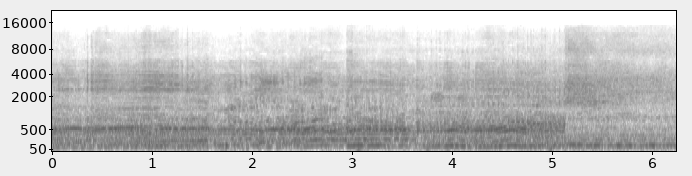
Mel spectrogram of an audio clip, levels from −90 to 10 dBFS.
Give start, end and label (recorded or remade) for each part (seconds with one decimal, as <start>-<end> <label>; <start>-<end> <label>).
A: 0.0-1.7 recorded; 1.7-3.7 remade; 3.7-6.2 recorded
